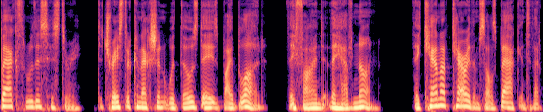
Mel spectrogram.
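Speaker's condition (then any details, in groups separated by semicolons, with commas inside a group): No condition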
